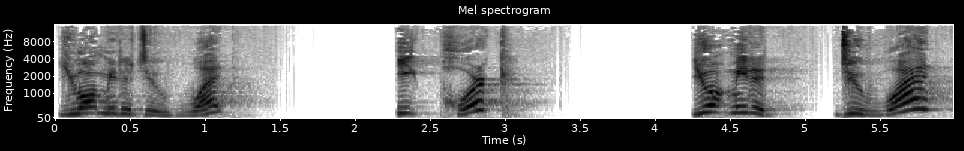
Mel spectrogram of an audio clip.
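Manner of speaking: incredulous question rising sharply on the last word; disbelief. Retold or imitated. Peter answering God's order to eat unclean food, in disbelief. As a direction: balk at it, pausing before the punch word. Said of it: "it shows Peter his unbelief".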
